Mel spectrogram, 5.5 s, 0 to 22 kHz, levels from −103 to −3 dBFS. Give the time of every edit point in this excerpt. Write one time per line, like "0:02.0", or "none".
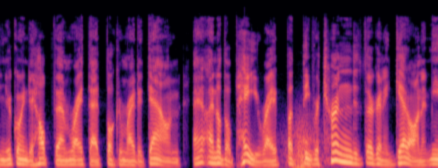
0:02.3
